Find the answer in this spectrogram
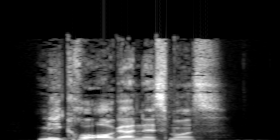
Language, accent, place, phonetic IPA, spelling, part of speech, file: German, Germany, Berlin, [ˈmiːkʁoʔɔʁɡaˌnɪsmʊs], Mikroorganismus, noun, De-Mikroorganismus.ogg
- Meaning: microorganism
